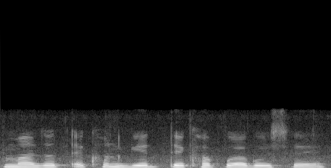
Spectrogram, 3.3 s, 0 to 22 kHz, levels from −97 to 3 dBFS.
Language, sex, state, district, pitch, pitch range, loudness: Assamese, female, Assam, Sonitpur, 195 Hz, 190-205 Hz, -15 LUFS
